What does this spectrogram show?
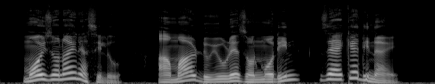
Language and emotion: Assamese, surprised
